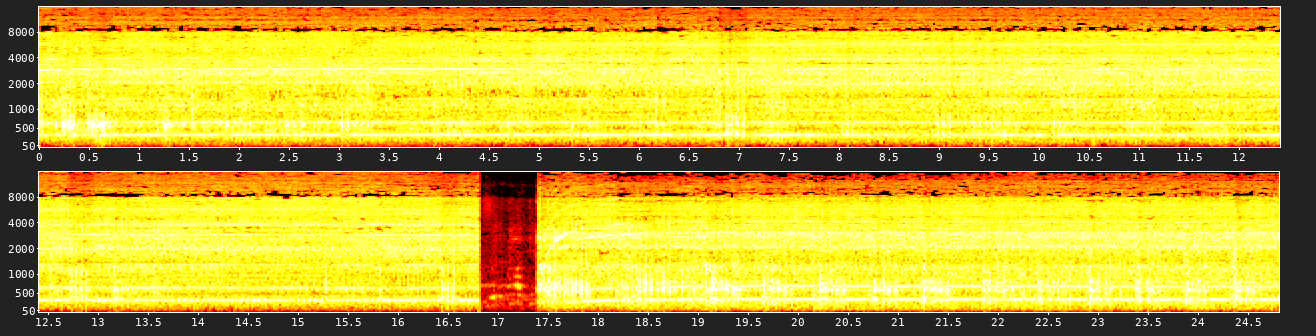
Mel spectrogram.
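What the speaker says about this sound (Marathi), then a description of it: "आता आपण ही क्रीम फेटून घेणार आहोत।" A steady electric mixer whips cream for a chocolate cake, running constantly and up close, with a brief cutout partway through and no voices.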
